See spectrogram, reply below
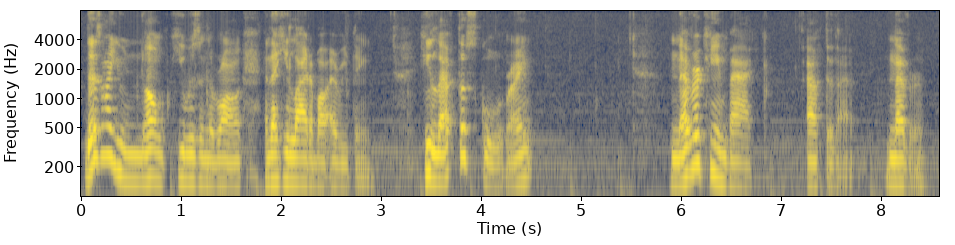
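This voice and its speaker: A man's voice: medium pitch, big pitch swings, normal speed, pauses often, soft background music. A young man vlogging, telling a dramatic, profane story in a casual way while he does his makeup.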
